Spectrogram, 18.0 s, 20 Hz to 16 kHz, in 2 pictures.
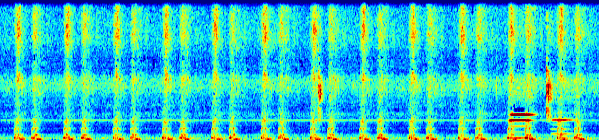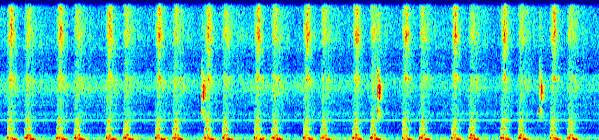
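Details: Teleflex Arrow intra-aortic balloon pump operating: steady rhythmic mechanical whooshing pulses, about 81 a minute, with a brief soft tone near the middle, cycling in time with the heart.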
